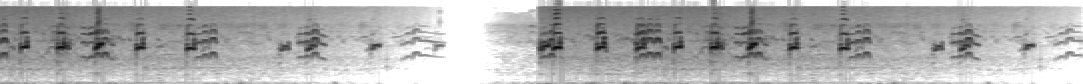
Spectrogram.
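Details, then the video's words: Avocet calling: clear, fluty, piping notes repeated two or three times a second in a rapid series, then a few scattered softer notes and a silent gap before a second similar burst; low rumbling background throughout the calling. "Avocet Sounds"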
